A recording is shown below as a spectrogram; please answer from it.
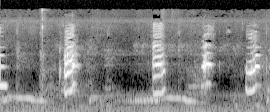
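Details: Pet cat giving four short harmonic meows about half a second to a second apart, each bright and slightly rising, over a continuous low humming tone in a small indoor room.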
